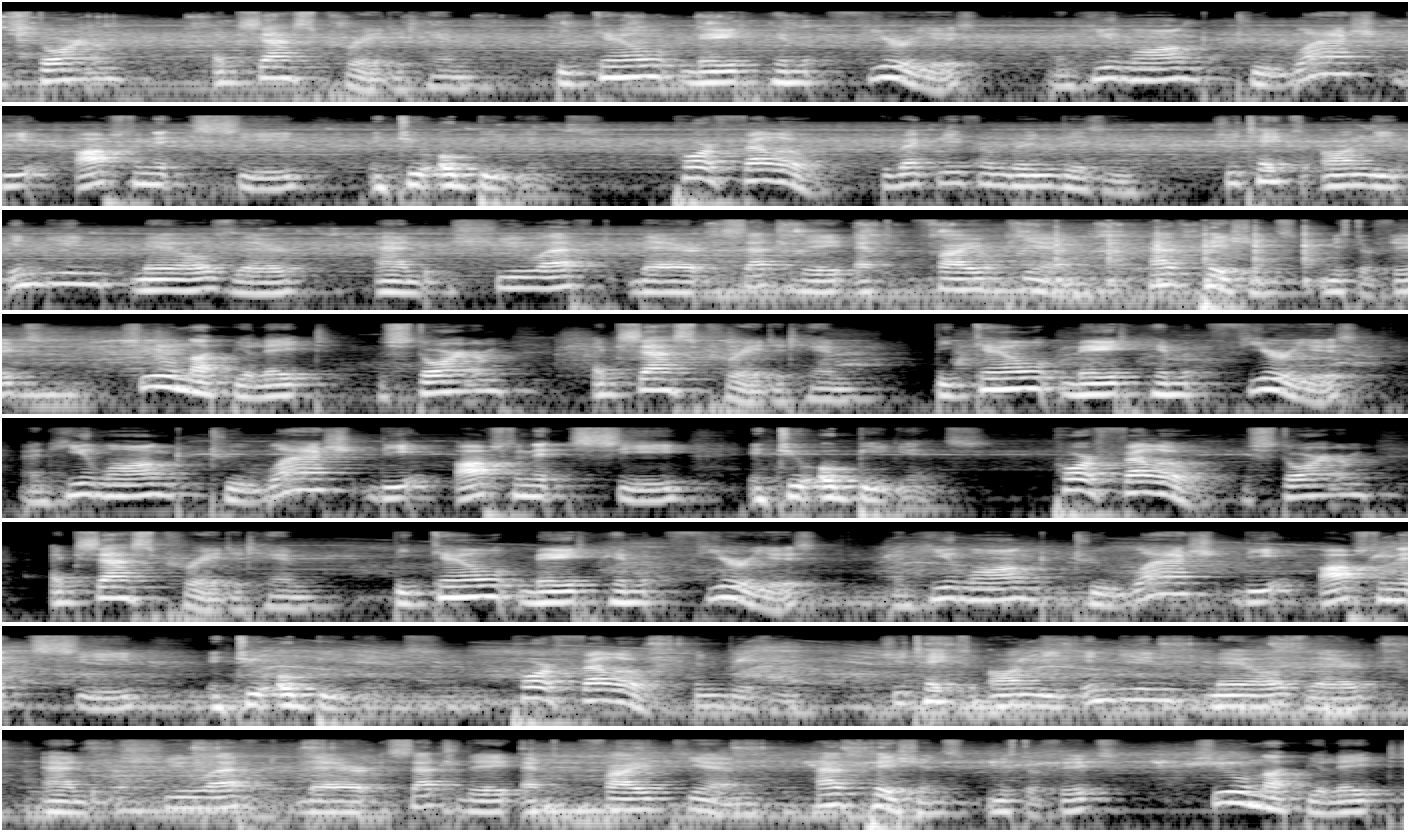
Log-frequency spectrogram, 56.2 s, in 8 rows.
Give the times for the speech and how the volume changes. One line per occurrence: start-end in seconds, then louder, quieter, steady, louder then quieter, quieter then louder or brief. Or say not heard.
0.0-56.1 steady.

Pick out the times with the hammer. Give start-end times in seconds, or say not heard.
19.2-20.7.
